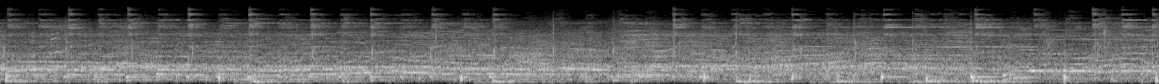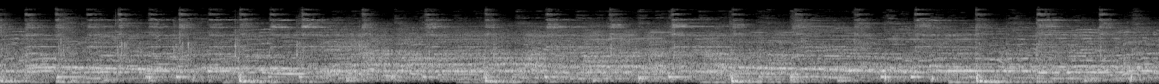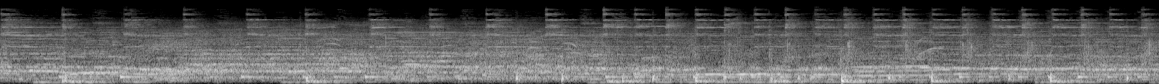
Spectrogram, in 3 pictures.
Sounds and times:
Music: 0.0 - 34.7.

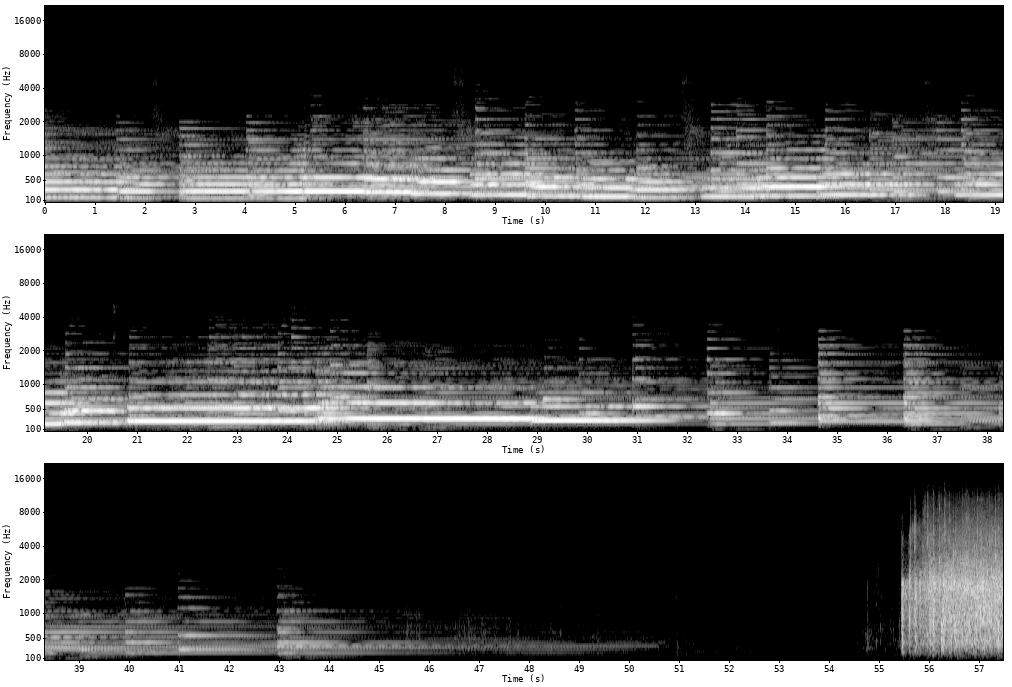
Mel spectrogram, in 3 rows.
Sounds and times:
Musical instrument: 0.0 - 50.6.

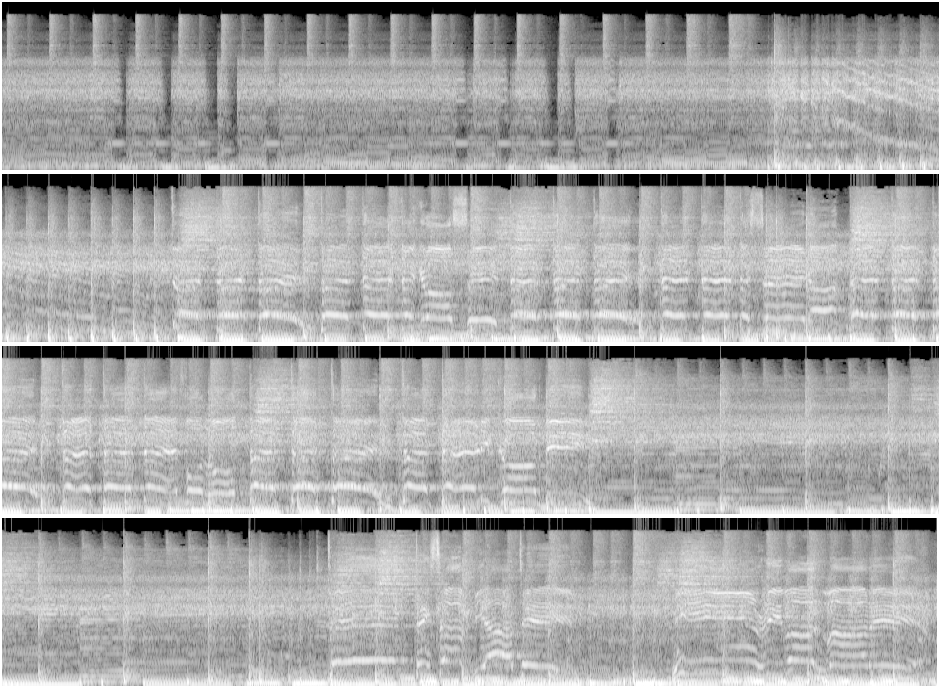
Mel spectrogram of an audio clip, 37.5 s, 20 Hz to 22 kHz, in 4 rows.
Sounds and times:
Music: 0.0 - 37.4.

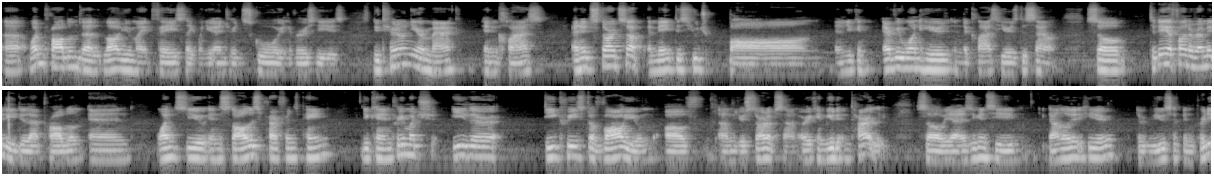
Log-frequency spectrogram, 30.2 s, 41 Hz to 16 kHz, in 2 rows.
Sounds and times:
Speech: 0.0 - 30.2.

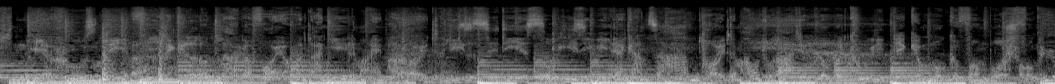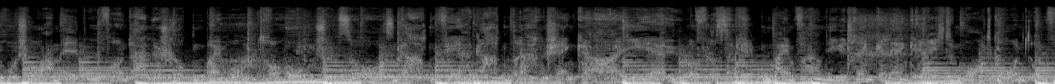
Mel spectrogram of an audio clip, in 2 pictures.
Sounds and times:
Music: 0.0 - 21.1.

